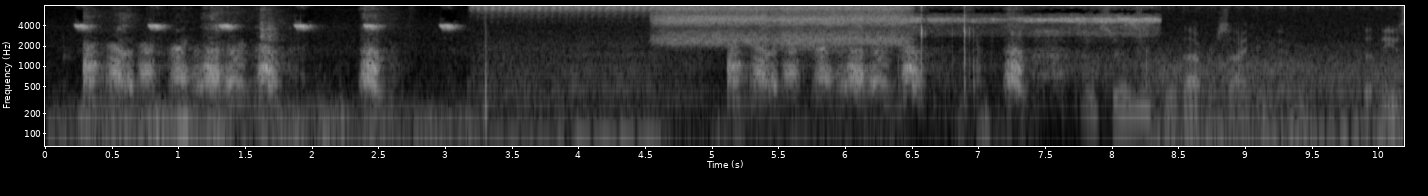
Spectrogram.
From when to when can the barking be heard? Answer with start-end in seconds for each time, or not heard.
0.2-2.8, 5.1-7.4.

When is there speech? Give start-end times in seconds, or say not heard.
7.8-10.1.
